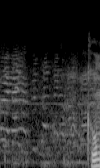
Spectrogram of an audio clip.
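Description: Faint distant voices calling and shouting around a soccer field during play, then a close commentator's voice starts near the end.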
